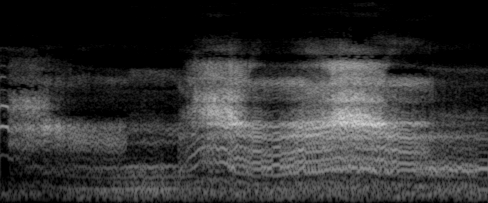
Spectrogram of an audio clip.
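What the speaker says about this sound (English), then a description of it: "Females are also well known for the strange noises they make when they're in heat." A female cougar in heat gives a strange, drawn-out wailing call, rising in two long moaning swells, loud and close with no talk.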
